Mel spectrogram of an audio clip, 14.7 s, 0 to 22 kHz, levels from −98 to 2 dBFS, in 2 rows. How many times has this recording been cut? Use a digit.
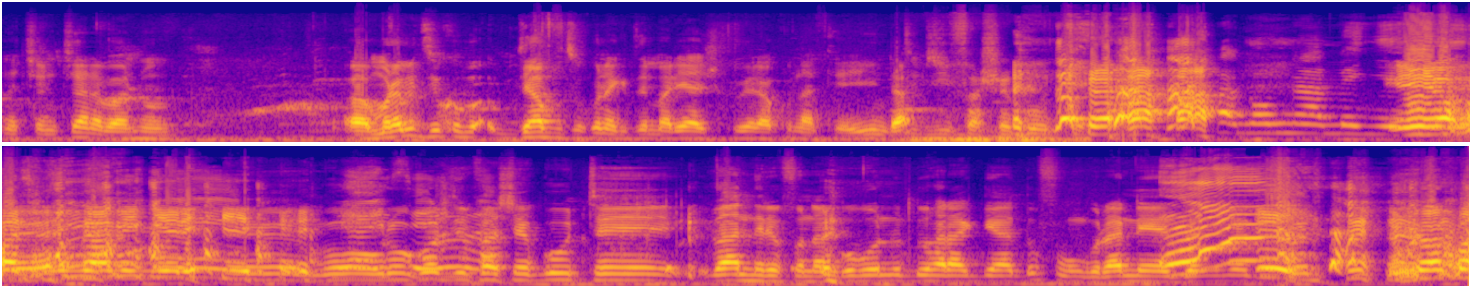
1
